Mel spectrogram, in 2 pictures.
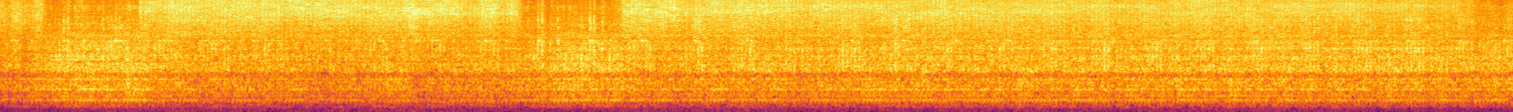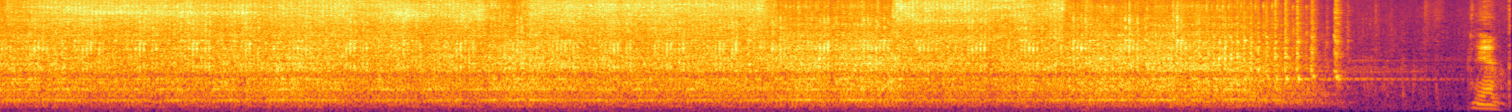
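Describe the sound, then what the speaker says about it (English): A turned two-by-four wood candy bowl is sanded on a running lathe, making a loud, continuous mechanical whir and rasp that holds steady for about twenty seconds before winding down. "I'm going to take the I I gotta sand it."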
